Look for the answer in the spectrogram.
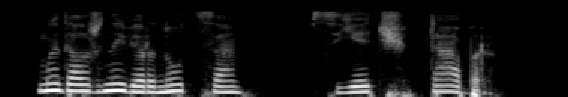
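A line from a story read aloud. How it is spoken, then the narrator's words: Plain. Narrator (Russian): сказала Чани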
